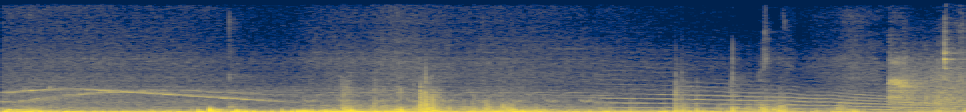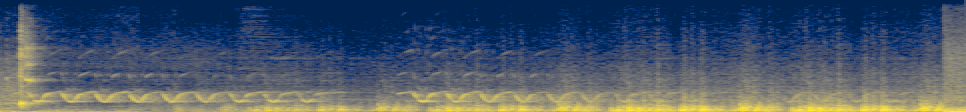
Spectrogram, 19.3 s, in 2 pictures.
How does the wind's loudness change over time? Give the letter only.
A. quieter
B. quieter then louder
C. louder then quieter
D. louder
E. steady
B.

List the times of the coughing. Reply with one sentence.
You can hear the coughing from 8.8 to 10.0 s.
